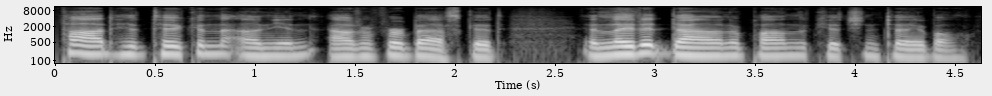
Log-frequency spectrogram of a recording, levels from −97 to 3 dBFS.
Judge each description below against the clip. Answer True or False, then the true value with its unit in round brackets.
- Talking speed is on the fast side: True (220 wpm)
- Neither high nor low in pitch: True (160 Hz)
